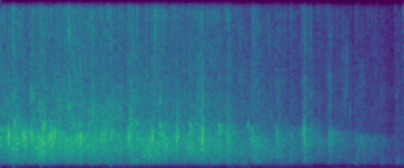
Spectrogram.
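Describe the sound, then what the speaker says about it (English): Church congregation applauding during a worship service, a full, steady round of hand clapping that holds strong and then tapers off near the end. "Let's give the Lord a hand clap of praise."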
